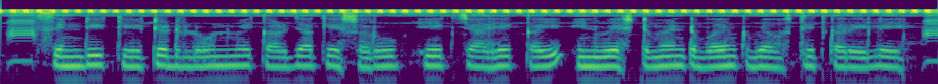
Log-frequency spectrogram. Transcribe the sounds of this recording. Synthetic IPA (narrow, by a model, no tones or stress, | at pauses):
sɪ̃ɳɖikeːʈeɖloːnmẽkɐɾd͡ʒakeswɐɾuːpeːkt͡ʃaːɦekɐiɪnweːsʈmẽɳʈbɛ̃ːŋkʋjəwəst̪ʰɪt̪kɐɾeːleː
